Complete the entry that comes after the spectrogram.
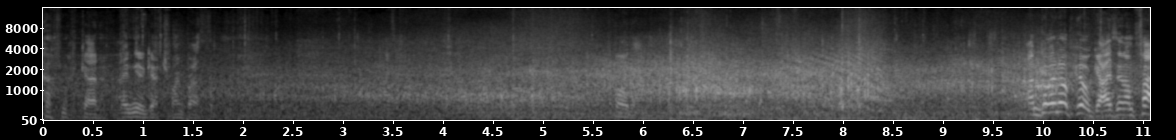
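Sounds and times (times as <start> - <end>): car traffic passing: 0.0 - 11.0.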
